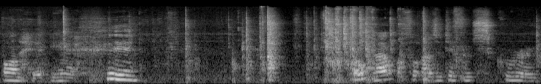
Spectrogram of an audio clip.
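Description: Slow and high-voiced, this middle-aged man from England thinks aloud casually while working on vintage electronics, quizzing himself under his breath. The video creator's camera mic sits some distance off in a small tiled room. Clattering workbench tools fill the background with noticeable noise.

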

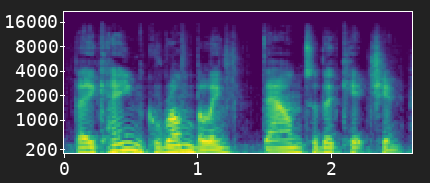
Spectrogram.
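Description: A man reading a children's fairy tale aloud, slow and expressive. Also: mid-range voice. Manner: slow and expressive, clearly read for learners. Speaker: storyteller. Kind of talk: storybook reading.

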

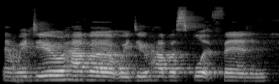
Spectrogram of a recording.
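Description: A woman's voice: mid-range voice, little pitch movement, normal speed, sharp tone. A woman, a scuba diving instructor, chatting animatedly as she reacts to and explains dive footage. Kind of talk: casual reaction commentary. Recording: very echoey room, faint ambience.

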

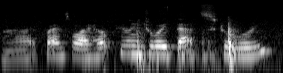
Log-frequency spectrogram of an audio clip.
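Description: A woman preschool teacher gently reading a picture book aloud to children and asking them questions about the pages. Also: mid-range voice, fast, noisy background.

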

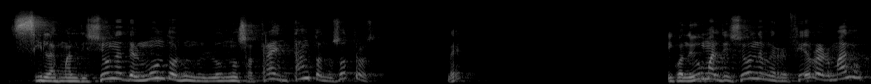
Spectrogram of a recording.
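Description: Man preaching, very high pitch, echoey church room. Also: a bit bright. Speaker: pastor. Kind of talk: sermon. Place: church sanctuary.

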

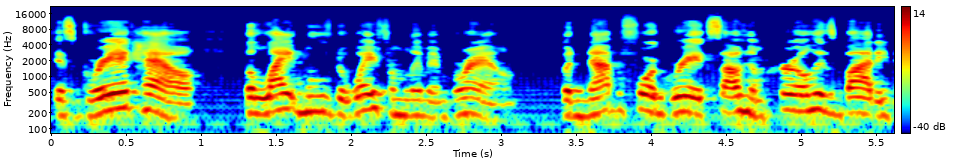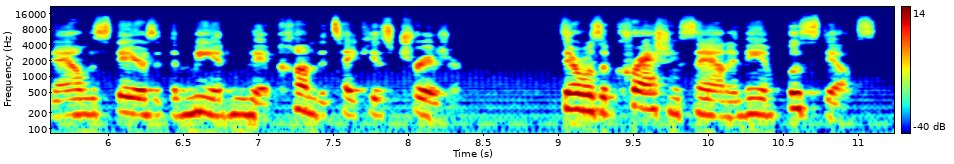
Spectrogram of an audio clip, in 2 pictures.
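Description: A woman narrating a suspenseful story aloud in a steady, dramatic reading voice. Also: medium pitch, a little hiss or hum, rough recording.

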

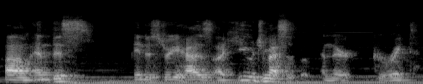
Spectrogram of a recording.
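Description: A young adult man conducts a casual interview over a video call, rambling enthusiastically and often restarting sentences. His voice is fairly low and measured, picked up by earbuds in a small indoor room that echoes, with faint music behind him.

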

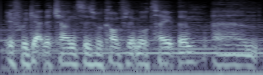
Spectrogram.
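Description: A man talking as a footballer in an interview, quick and hesitant, with many fillers and restarts. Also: fairly low pitch, little pitch movement, over music. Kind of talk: post-match interview.

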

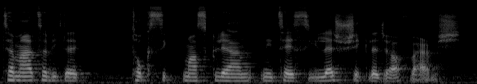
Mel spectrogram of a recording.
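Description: A woman hosting a live stream, chatting and telling jokes in a lively, animated way. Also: lowish voice, normal speed. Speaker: streamer host.

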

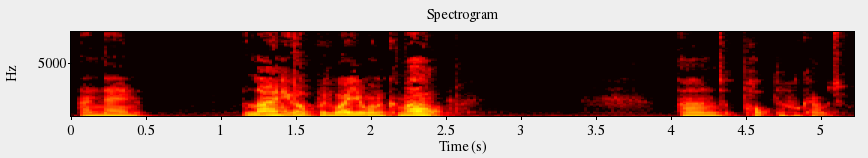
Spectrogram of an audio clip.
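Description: A man's voice: on the high side, moderate pace, a little mellow, husky. A man, casually talking through a hands-on fishing tutorial while he works, in a small indoor workshop. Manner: chatty, practical, talks while working with his hands.

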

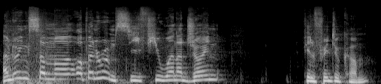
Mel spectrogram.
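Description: A man with a French accent hosts a casual live game stream. His voice sits slightly high and moves animatedly from phrase to phrase. He keeps up a running chat, thanking viewers one after another. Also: big pitch swings, moderate pace, slight background noise. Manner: chatty, thanks viewers one by one while playing.

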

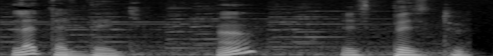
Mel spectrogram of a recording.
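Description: A young man with a French accent, his voice worn hoarse, giving live commentary on a mobile game and swearing angrily at his opponents. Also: lowish voice, big pitch swings, mellow, faint music behind. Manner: swears a lot, quick to anger, rants at opponents. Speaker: gaming video creator.

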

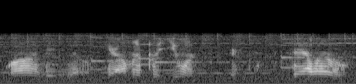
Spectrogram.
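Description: A man's voice comes through a phone held on speaker, thin and tinny like a cheap phone line. He talks low and unhurried, with brief, low-key replies. Music plays clearly in the background. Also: steady tone. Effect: heard through a phone on speaker. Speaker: phone caller.

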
